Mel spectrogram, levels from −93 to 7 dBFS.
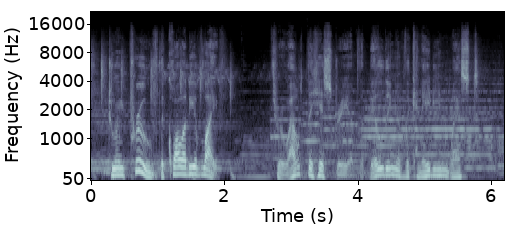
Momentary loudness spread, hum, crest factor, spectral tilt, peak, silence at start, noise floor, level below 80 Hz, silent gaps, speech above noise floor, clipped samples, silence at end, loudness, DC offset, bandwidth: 14 LU; none; 16 dB; -6 dB/octave; -4 dBFS; 0 s; -41 dBFS; -54 dBFS; none; 22 dB; under 0.1%; 0 s; -20 LUFS; under 0.1%; 14.5 kHz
